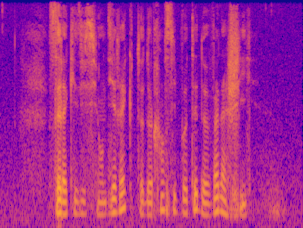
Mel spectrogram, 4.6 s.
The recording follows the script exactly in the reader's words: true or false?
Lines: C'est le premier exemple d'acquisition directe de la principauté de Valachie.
false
